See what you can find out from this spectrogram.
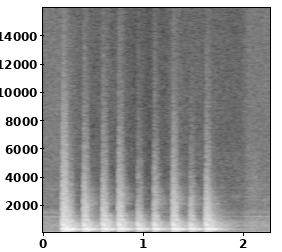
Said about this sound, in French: On a frappé à la porte.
